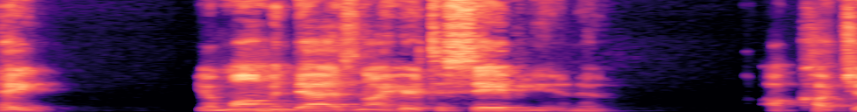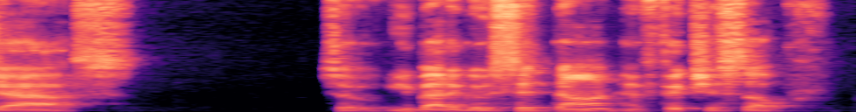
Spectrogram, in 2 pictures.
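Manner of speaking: usual speaking voice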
